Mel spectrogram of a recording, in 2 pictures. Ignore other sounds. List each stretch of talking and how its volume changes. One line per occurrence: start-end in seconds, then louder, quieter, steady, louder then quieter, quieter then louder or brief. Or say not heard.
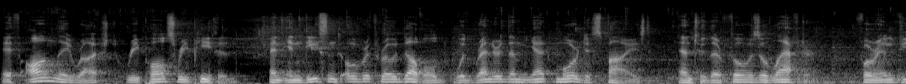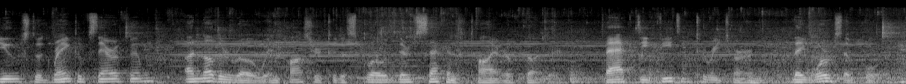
0.0-18.0 steady.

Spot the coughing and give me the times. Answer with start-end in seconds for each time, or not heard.
not heard.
